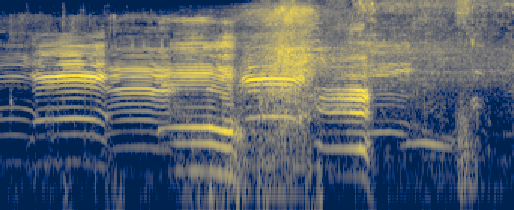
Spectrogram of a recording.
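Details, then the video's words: Several tame female cows calling the herd, their moos overlapping almost without break: bowed, harmonic calls, with a rougher, hoarse stretch midway as voices pile together, before fading out. "the sound of cows calling the herd"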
